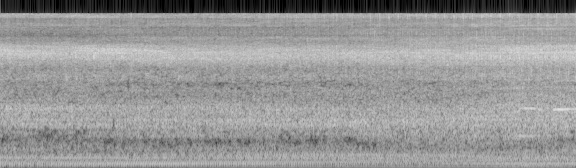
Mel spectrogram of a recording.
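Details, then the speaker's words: Suzuki Jimny with a stock engine, first start after restoration with the exhaust muffler removed: a loud, raw, blatting idle with a deep steady throb. It is noisy because no muffler is fitted; a larger tip is planned. "anya agak berisik karena di bagian dari e nalpotnya masih kita lepas nanti kita proses lagi kita pasang moncong nalpot yang agak gedean lah seperti ini"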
